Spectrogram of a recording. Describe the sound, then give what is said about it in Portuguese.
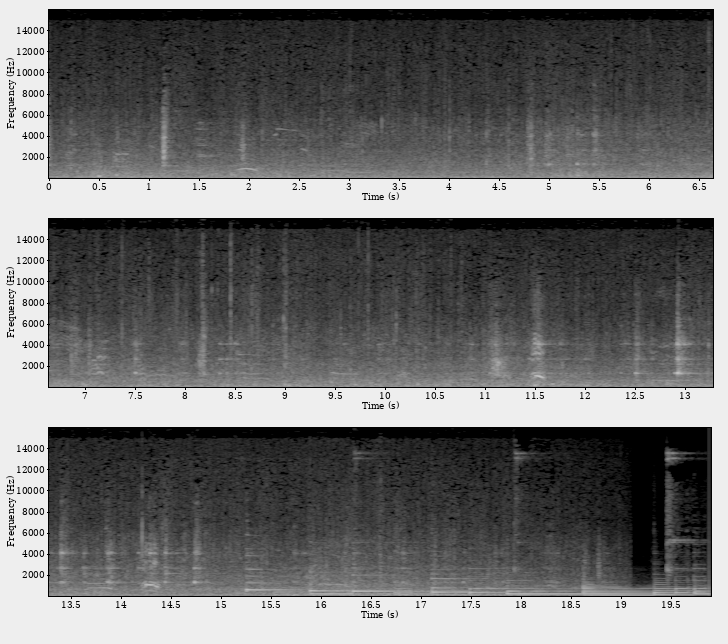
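Steady outdoor ambience on a boat out on Inle Lake, water lapping and splashing softly throughout, with scattered calls of waterfowl and a few clear melodic tones rising near the end. “E seja em cima de um templo, ou neste caso, neste barco, esperamos que desapareça aquilo que nos faz cá estar.”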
